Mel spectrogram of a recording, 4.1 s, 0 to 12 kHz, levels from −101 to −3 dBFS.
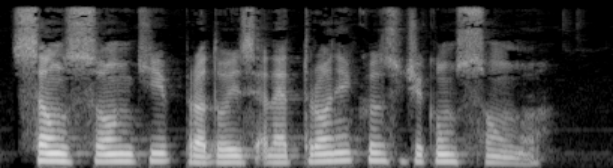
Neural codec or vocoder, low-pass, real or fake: none; 9.9 kHz; real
